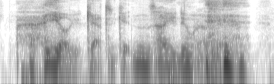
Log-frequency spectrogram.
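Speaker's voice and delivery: put-on smooth jazz radio dj voice. A game master introduces the week's adventure in a smooth jazz DJ voice. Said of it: "More of a smooth jazz kind of D M".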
